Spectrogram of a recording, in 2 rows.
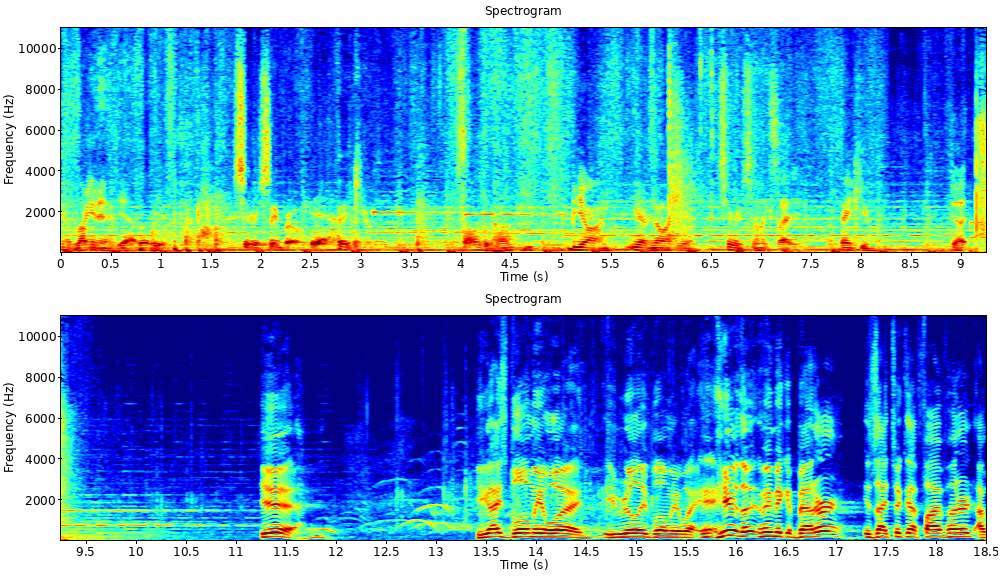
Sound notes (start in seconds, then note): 11.6 congregation cheering and applauding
